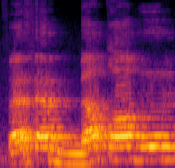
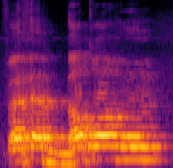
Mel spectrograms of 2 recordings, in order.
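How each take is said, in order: Both takes have the same delivery.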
